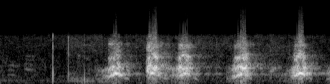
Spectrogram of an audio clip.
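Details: Dogs barking: five loud, rough barks in quick succession over about two seconds, each a broad burst with a harsh tone, after a few faint clicks at the start.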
